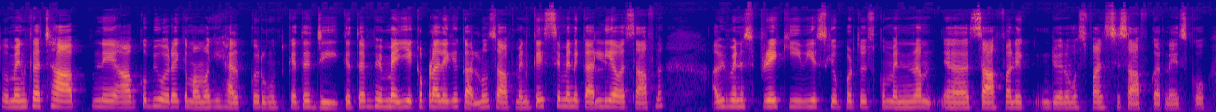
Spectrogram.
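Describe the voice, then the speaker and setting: A woman's voice: medium pitch, level tone, fast, darkish tone. A woman in her thirties from Pakistan, a mother narrating her home routine in a chatty vlog voice-over with many fillers. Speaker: vlogger, mother.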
